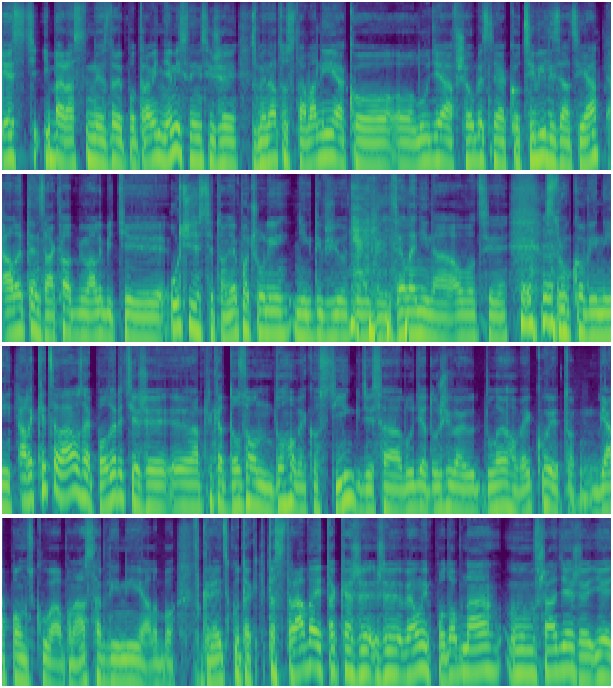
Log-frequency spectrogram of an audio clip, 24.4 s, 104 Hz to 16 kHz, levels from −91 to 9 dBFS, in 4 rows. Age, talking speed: 30-49, 180 wpm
